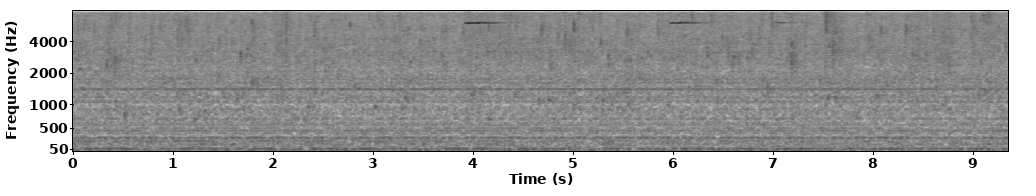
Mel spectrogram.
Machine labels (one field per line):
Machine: pump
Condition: normal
